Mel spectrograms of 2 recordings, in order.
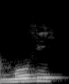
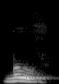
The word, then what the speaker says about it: movie: Movie, not move. Não é move, não é com V mudo, tá? É movie, a pronúncia, tá?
